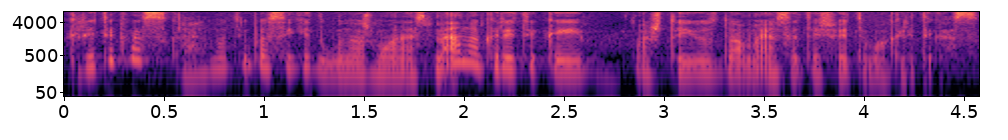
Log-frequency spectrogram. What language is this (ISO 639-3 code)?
lit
